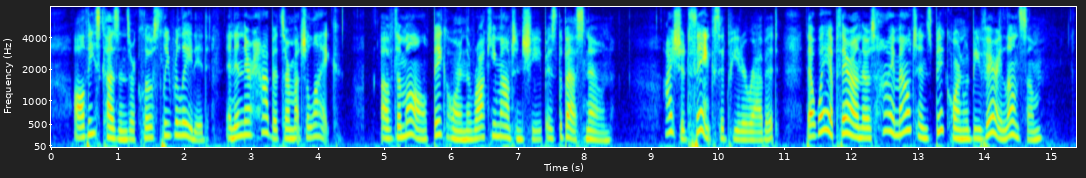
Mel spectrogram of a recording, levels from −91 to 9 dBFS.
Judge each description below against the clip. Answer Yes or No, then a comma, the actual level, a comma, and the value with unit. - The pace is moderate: Yes, average, 170 wpm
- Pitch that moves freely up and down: Yes, wide, 6.1 semitones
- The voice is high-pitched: Yes, high, 215 Hz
